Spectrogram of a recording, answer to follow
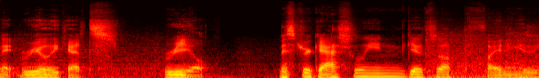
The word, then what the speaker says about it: Gascoigne: Father Gascoigne is how you say his name.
